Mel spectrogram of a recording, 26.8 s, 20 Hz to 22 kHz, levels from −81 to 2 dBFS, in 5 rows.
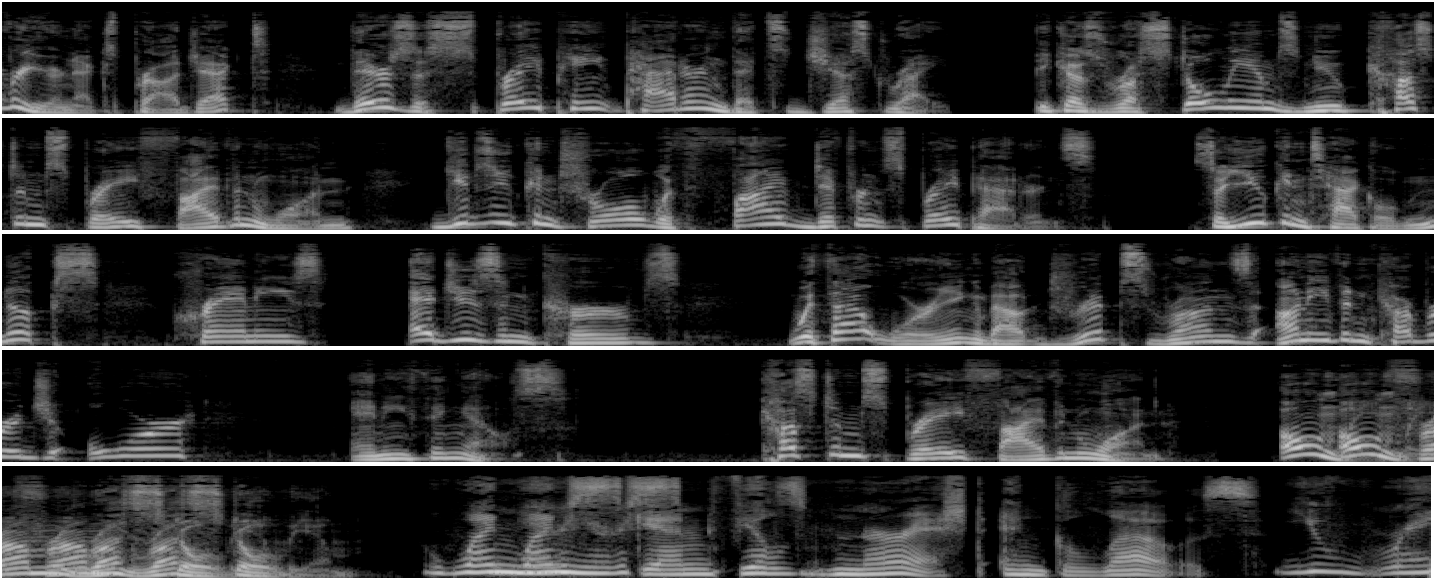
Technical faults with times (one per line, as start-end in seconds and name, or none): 21.11-24.03 doubled audio track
